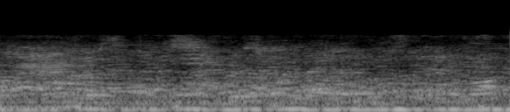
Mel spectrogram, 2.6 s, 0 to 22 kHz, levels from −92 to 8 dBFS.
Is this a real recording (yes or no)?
yes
